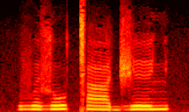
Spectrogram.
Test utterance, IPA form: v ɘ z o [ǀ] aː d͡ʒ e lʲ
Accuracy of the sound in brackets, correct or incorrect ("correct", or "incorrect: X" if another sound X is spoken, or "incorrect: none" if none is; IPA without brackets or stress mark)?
correct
